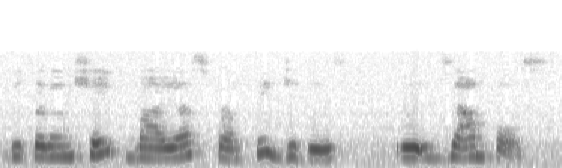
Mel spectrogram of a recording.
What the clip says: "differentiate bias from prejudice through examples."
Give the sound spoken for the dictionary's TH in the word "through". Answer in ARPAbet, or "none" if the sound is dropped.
F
